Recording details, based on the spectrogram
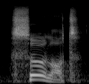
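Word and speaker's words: Sørloth: Sorloth is pronounced Surlot.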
